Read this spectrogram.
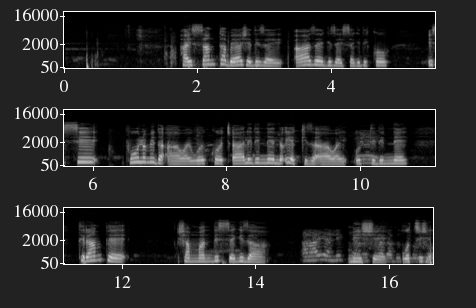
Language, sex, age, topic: Gamo, male, 18-24, government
